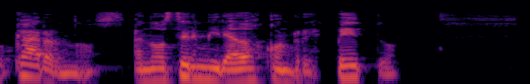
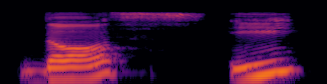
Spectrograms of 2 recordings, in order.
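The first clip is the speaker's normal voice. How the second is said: slow count; much slower than usual. Shown as a demonstration. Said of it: "A la cuenta de tres".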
